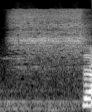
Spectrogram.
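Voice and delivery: स as a long voiceless hiss; a breathy sibilant स demo. Shown as a demonstration. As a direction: let स hiss out softly between the teeth. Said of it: "शुरू में एक सिसकारी निकल गई".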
